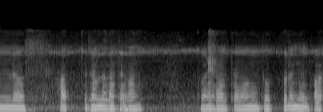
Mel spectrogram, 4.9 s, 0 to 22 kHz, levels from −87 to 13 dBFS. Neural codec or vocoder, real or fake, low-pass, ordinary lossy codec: codec, 24 kHz, 0.9 kbps, WavTokenizer, medium music audio release; fake; 7.2 kHz; Opus, 24 kbps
